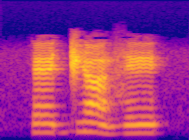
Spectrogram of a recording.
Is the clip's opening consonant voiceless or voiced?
voiced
